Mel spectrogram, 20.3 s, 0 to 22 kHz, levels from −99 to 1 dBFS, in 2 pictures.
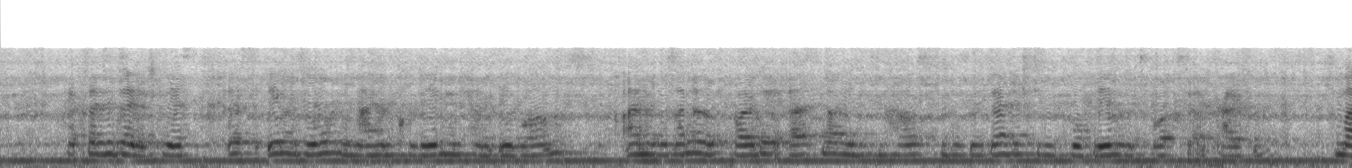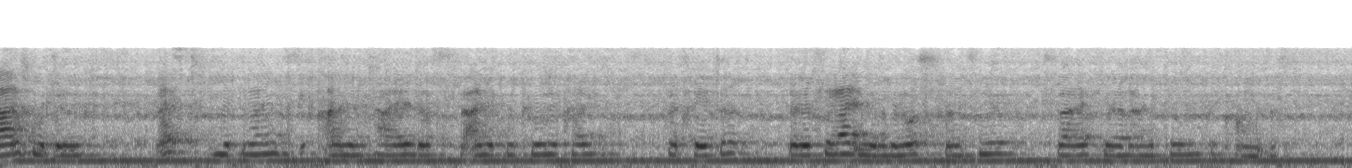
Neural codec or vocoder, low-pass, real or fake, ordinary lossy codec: codec, 16 kHz, 4 kbps, FreqCodec, smaller model; none; fake; none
